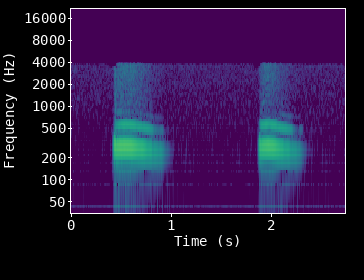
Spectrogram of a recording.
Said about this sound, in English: The only sounds were of the owl.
